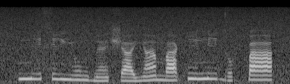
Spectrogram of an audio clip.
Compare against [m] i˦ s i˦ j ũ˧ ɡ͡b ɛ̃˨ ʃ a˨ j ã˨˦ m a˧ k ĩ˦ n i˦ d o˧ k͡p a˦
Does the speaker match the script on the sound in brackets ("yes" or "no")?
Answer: yes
